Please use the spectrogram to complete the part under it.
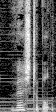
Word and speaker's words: vegetable: I guess this word could be challenging because there's four syllables when you look at it, but when we pronounce it, we say it much quicker, so it just sounds like vegetable instead of vegetable.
